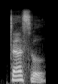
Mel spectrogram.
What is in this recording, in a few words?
"tussle", Indian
